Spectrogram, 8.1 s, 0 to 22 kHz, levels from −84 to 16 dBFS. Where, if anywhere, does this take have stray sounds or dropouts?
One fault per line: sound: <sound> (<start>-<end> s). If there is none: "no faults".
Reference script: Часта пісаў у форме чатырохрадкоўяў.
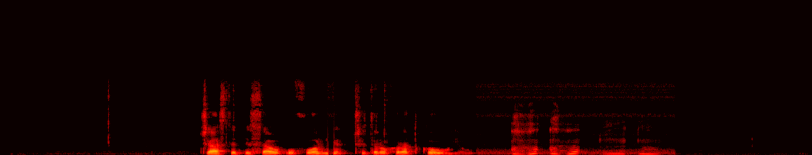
sound: dropout (3.3-3.3 s)
sound: throat clearing (5.1-6.7 s)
